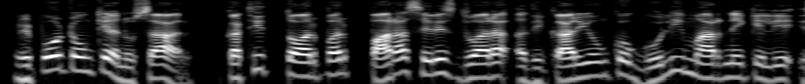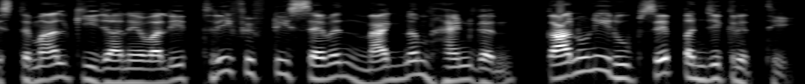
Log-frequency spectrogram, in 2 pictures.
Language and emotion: Hindi, neutral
